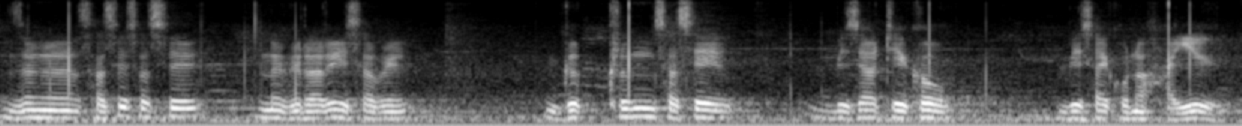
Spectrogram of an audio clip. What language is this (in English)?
Bodo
